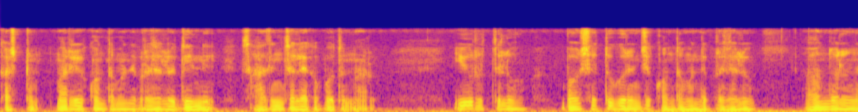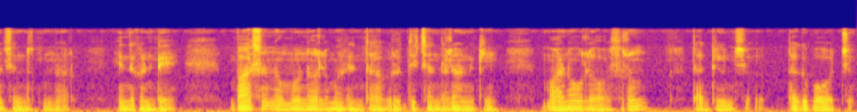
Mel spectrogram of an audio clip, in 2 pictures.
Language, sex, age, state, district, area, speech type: Telugu, male, 18-30, Andhra Pradesh, Eluru, urban, spontaneous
